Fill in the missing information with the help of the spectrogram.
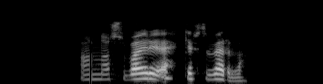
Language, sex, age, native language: Icelandic, female, 40-49, Icelandic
